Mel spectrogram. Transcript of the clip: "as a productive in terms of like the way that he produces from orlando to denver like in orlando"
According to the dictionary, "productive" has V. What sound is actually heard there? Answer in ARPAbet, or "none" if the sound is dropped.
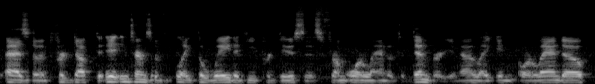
none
